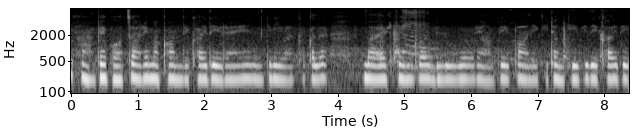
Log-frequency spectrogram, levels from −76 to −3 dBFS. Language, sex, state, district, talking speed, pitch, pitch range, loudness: Hindi, female, Bihar, Purnia, 205 wpm, 200 Hz, 195-205 Hz, -19 LUFS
